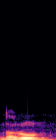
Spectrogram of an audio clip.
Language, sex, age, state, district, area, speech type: Bengali, male, 18-30, West Bengal, Purba Bardhaman, urban, read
